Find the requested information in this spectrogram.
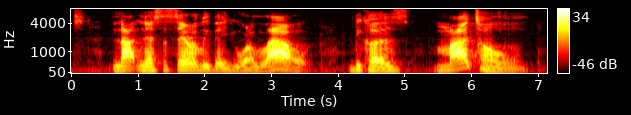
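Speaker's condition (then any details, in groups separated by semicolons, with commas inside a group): Cerebral palsy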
